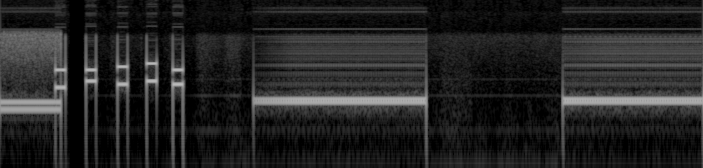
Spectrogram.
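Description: A steady telephone dial tone cuts off into five quick touch-tone beeps as a phone number is dialed, then a long ringback tone sounds twice with a silent pause between, loud and clear with no voices.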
